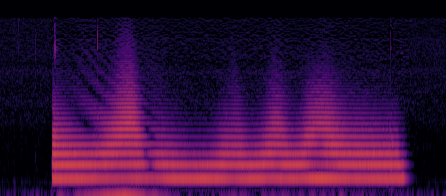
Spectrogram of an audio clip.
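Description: Bitwig Polysynth playing one sustained note at a steady pitch, starting about half a second in and cutting off at the end. Its upper overtones brighten and fade as the timbre slide sweeps the oscillator FM amount.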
